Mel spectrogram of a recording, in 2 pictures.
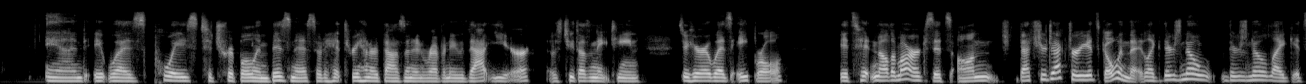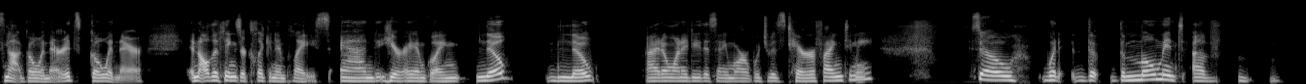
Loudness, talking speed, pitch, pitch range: -19 LUFS, 200 wpm, 165 Hz, 155-185 Hz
